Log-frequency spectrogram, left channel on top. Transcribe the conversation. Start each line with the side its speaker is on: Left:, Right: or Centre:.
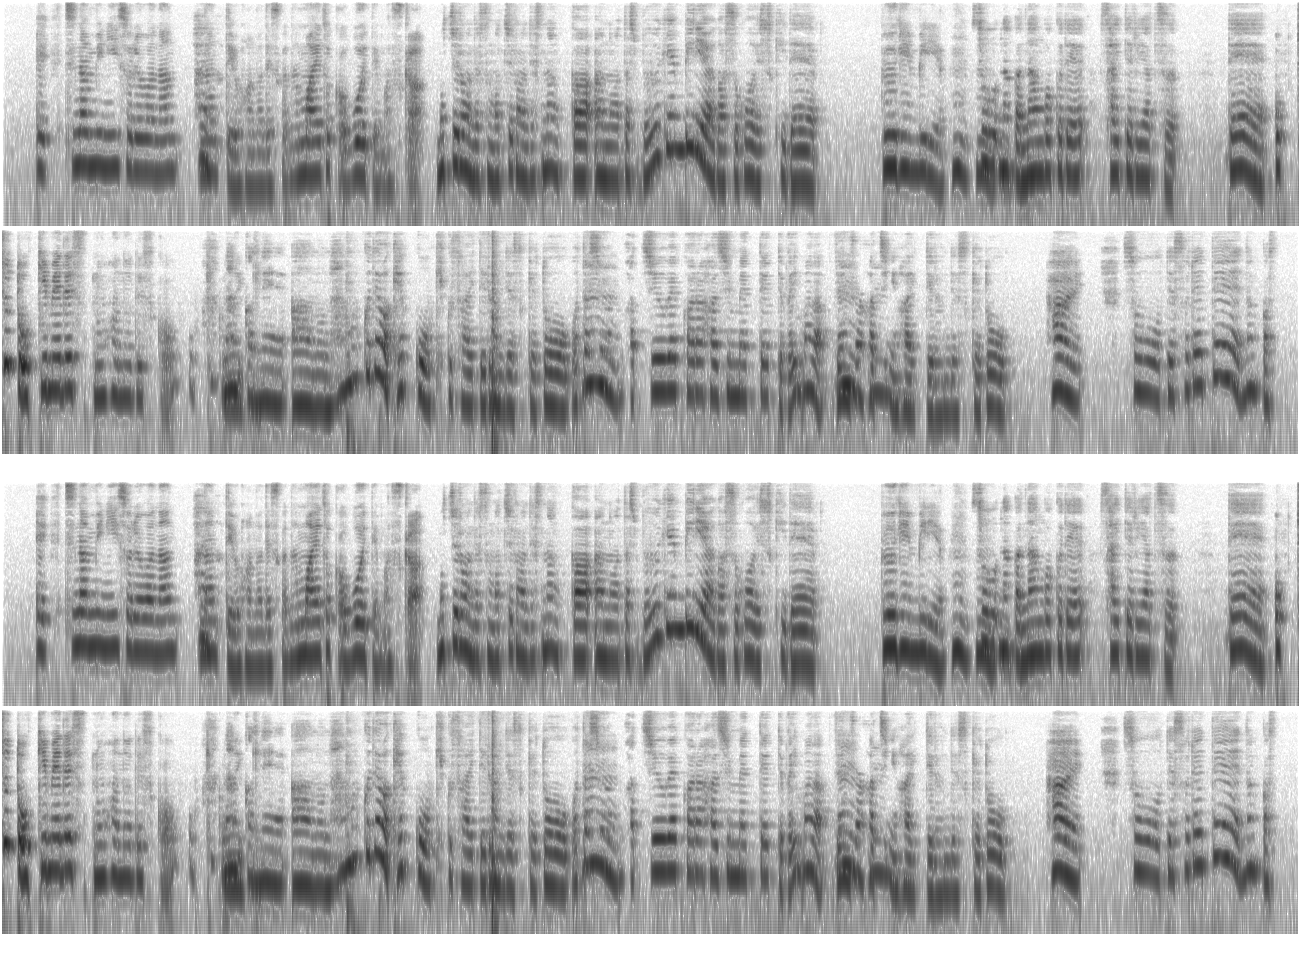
Right: え、ちなみにそれはなん、
Centre: はい、
Right: なんていうお花ですか名前とか覚えてますか
Centre: もちろんです、もちろんです。なんか、あの、私、ブーゲンビリアがすごい好きで、
Right: ブーゲンビリア。うんうん。
Centre: そう、なんん。か南国で咲いてるやつ。で、
Right: お、ちょっと大きめです。のお花ですか大きくないっけ
Centre: なんかね、あの、南国では結構大きく咲いてるんですけど、私は鉢植えから始めてっていうか、
Right: うん。
Centre: 今だ全然鉢に入ってるんですけど、
Right: うんうん。はい。
Centre: そう、で、それで、なんか、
